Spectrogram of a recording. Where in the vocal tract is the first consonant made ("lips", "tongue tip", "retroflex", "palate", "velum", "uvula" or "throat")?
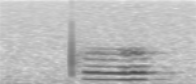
lips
